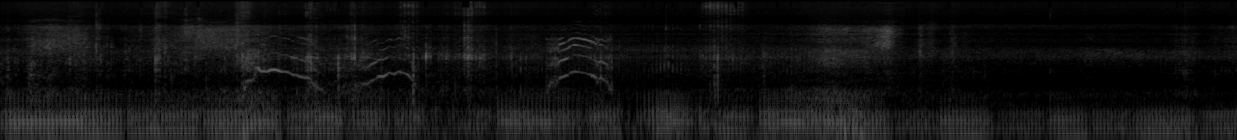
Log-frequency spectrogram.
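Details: Kittens at a closed door meow loudly while their mother, the cat Chloe, gives birth inside, the whole family anxious and waiting. Three rising-falling meows come about two seconds apart over a steady low rumble of purring and room noise.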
